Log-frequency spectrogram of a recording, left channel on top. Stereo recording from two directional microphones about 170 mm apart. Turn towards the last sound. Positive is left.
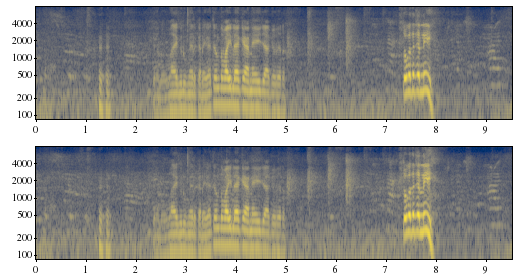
turn(degrees=-70)  # may be behind; listen again after turning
